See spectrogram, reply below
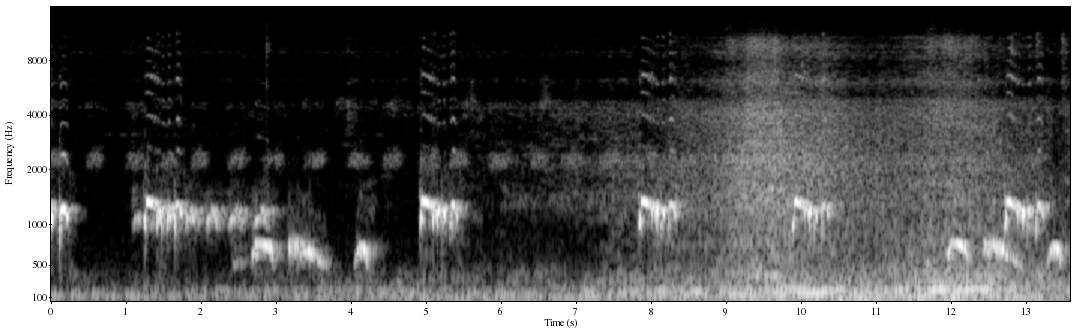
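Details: Male local zebra dove calling to draw a reply from rival birds: repeated rapid runs of soft mid-pitched coos, some phrases dropping lower at the end, while another bird gives steady high chirps and background hum builds.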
